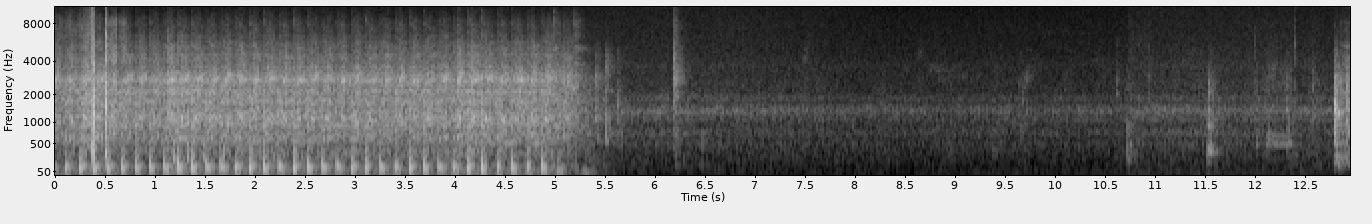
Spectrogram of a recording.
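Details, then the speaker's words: Royal Enfield 500 single after full engine rebuild (new mains, forged steel conrod with roller big end, forged piston, alloy barrel) and minor adjustments: starts promptly, settles to an even steady tickover with no misses, then shuts off; normal idle. "that seems to be running well enough sounds happy enough we life and it's ticking over nice and steady starting easily"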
